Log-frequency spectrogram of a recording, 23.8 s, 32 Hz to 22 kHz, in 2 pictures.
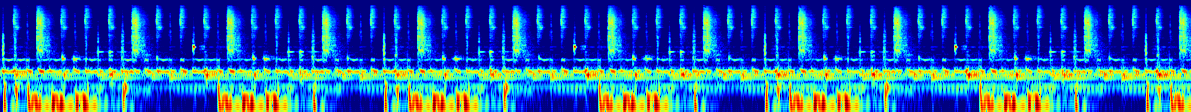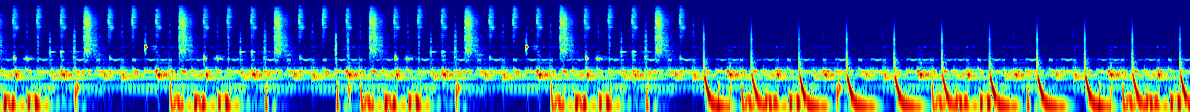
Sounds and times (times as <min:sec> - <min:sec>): Music: 0:00.0 - 0:23.8.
